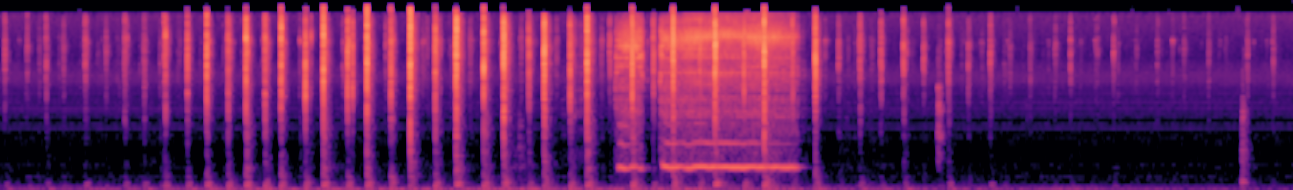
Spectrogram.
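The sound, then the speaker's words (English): Rapid, steady clacking of a non-working computer keyboard tapped to imitate a train, in a chugging rhythm like train wheels, briefly joined by a sustained whistle-like tone in the middle, then slowing to sparse taps. “Let's see what a keyboard sounds like imitating a train.”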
